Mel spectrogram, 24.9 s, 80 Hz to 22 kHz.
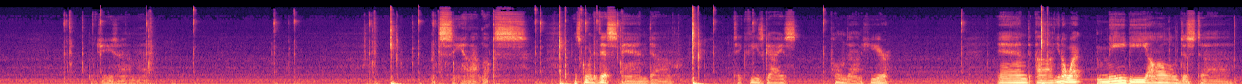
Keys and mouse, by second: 3.8-5.6 middle drag, 7.9 a, 11.3 Tab, 13.9 b, 16.4 click, 20.8 a.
